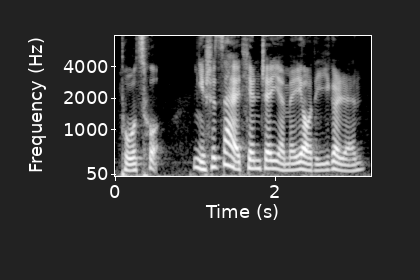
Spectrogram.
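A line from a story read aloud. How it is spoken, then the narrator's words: Foolish laugh. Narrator (Chinese): 柳元痴的笑道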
